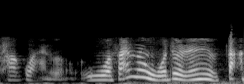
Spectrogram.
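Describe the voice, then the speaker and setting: A woman talks at a fairly slow pace in an ordinary speaking voice. Her pitch is medium. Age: 50s. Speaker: caller, second-marriage wife. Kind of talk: phone-in advice call. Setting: phone call.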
